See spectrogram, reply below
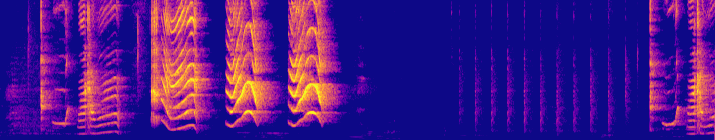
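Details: Pet Indian ringneck parakeet in India, taught to say words like mummy and papa, giving loud squeaky harmonic phrases with swooping pitch, then a pause of soft rapid clicks before another burst of squeaks.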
